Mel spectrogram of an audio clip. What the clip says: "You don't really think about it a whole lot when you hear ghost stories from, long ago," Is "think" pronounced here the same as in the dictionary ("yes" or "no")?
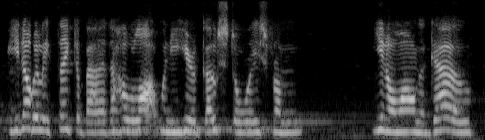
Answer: yes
